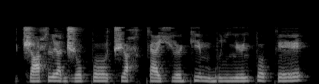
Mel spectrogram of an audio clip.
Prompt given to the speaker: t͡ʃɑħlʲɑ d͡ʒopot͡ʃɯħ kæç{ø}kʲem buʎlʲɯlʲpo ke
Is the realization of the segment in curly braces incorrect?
no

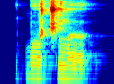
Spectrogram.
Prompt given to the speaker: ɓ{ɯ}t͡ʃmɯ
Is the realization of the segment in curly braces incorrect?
yes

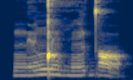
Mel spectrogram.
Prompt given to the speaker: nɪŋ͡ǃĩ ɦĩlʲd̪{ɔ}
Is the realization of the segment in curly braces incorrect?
no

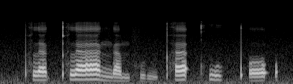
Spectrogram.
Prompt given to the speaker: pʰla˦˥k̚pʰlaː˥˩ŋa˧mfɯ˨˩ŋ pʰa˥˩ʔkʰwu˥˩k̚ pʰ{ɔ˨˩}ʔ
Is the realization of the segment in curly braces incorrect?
yes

